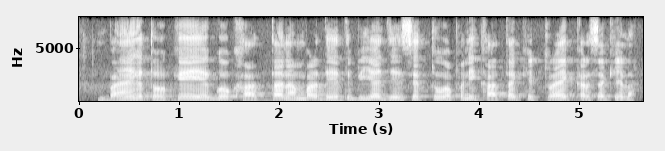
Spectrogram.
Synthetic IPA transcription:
bɛ̃ːŋɡt̪oɦkeeːɡokʰaːt̪anəmbəɾd̪eːt̪bɪjaːd͡ʒɛːset̪uːəpnikʰaːt̪akeʈɾaːjkːəɾsəkeːlaː

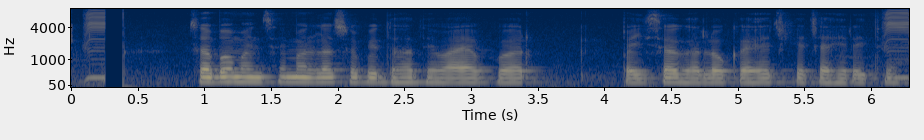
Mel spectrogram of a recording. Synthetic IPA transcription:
səbmənsemɐlːasʊbɪd̪ʱad̪eʋaːjepəɾ | pəɪsaɡʱɐlõkɐɦet͡ʃket͡ʃaːɦiɾɐɦit̪ʰeː

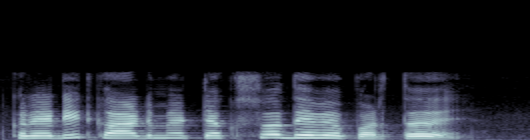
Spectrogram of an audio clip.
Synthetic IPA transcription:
kɾeɖiʈkaɾɖmeʈeksəd̪ebepəɾt̪əj

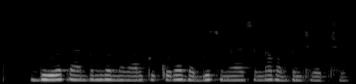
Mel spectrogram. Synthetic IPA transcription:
d̪uːɾɐpɾaːnt̪ɐmlo̞ːunːɐʋaːɾɐkukuːɽaːɖɐbːulusunijaːsɐŋɡaːpɐmpiɲt͡ʃɐʋɐt͡ʃːu

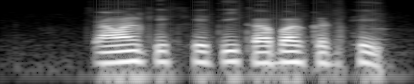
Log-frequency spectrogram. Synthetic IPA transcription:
t͡ʃaːməlkekʰeːt̪ikaːbaɾkəɾt̪ʰeː

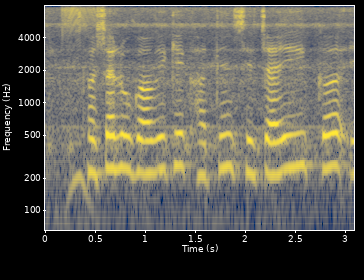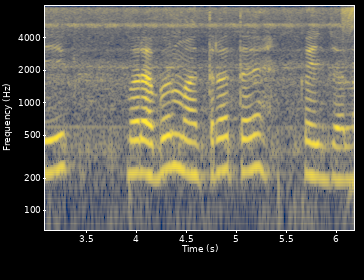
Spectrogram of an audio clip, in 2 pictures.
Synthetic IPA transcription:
pʰəsəlʊɡaːʋekekʰaːt̪ɪnsɪt͡ʃaːikaʔeːk | bɐɾaːbəɾmaːt̪ɾat̪ɛɦ | kɐɪld͡ʒaːla

